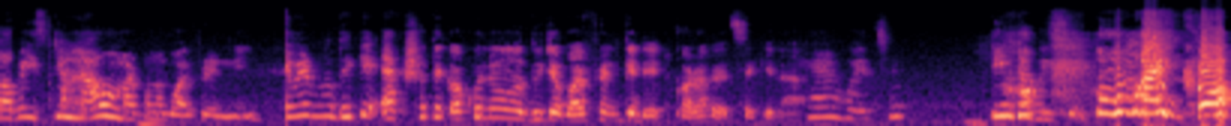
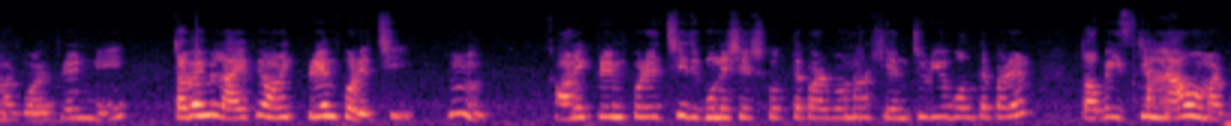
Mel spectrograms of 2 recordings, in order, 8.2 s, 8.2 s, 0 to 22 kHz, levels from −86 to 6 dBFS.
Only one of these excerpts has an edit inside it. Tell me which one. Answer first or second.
first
